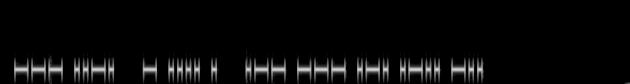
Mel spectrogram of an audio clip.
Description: Morse code, heard as a keyed tone, about 36 wpm, 700 Hz. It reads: OF THE WORLD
